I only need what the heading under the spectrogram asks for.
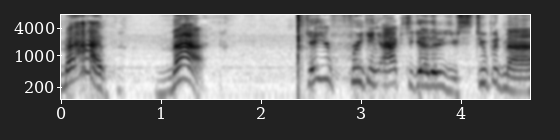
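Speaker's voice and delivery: frustrated, out of patience. Scolding math after a calculation goes wrong: exasperated, out of patience. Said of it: "I've lost my patience with mathematics".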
